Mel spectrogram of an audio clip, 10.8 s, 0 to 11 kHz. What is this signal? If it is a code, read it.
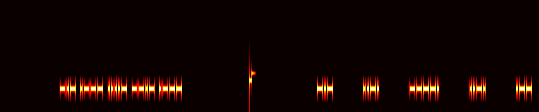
Morse code, heard as a keyed tone, about 36 wpm, spaced as for 18 wpm, 700 Hz. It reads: KJ4QJ KF9FW
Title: USA Call Signs - 5 Characters - 6x Character Spacing - 35wpm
